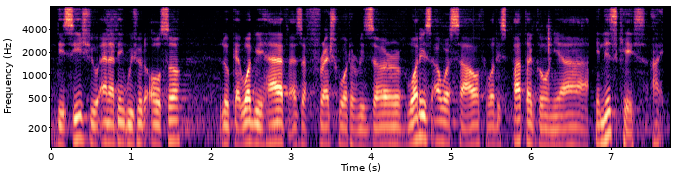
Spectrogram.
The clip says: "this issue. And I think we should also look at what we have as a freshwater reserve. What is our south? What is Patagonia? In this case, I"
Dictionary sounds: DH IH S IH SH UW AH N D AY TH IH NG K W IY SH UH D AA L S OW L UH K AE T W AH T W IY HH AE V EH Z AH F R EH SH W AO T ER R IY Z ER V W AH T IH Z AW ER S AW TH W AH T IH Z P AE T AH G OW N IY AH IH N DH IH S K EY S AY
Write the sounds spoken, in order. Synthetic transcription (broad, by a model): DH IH S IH SH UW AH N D AY TH IH NG K W IY SH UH D AA L S OW L UH K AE T W AH T W IY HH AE V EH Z AH F R EH SH W AO T ER R IY Z ER V W AH T IH Z AW ER S AW TH W AH T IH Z P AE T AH G OW N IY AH IH N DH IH S K EY S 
